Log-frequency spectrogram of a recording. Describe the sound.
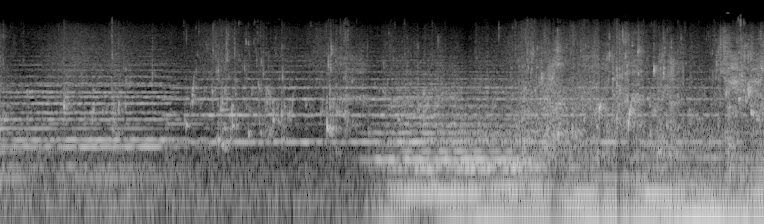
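Water churns and rushes as a child is held underwater, the watery noise swelling louder midway and staying heavy to the end, with sustained steady tones underneath.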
